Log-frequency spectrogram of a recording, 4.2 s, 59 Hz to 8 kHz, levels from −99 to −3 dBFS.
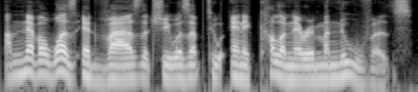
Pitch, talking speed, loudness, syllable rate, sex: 130 Hz, 170 wpm, -20 LUFS, 5.3 syllables/s, male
